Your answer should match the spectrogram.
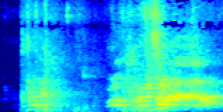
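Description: A person shouting or screaming without clear words, starting suddenly just after the start, dipping about a second in, then louder again, with thuds on a wooden floor.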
